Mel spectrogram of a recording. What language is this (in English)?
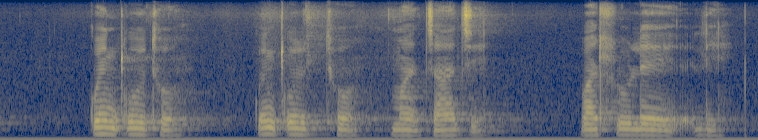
South Ndebele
